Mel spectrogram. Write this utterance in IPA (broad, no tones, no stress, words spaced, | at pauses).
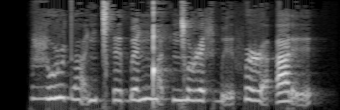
ɮuɭ dʱa̰ɲǀʰeɓɛ ŋ͡ǃa̰tŋ͡ǀuɭɛɬɓḛ fə˞ɭa̰ʔa ɾḛ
